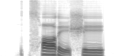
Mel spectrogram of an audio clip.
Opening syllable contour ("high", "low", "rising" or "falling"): high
